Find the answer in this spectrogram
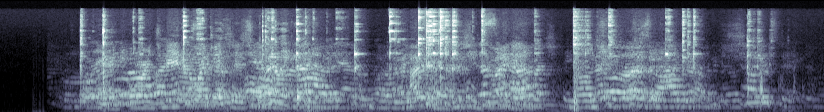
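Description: Dishes and cutlery clinking and clattering in a busy run of sharp clinks, a recorded household sound effect.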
